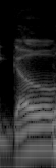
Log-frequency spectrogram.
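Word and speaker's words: geaux: guy that writes it g-e-a-u-x you gotta say it like like coach oh go Tigers there you go there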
